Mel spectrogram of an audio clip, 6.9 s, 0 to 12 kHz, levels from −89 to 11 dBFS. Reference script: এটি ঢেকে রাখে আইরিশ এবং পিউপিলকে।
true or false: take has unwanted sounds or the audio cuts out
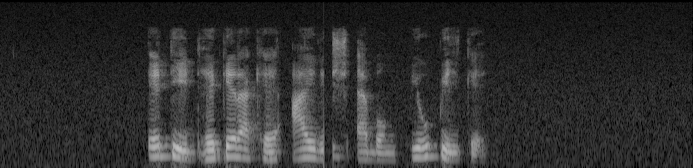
true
